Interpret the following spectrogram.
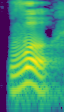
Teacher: व या वर्णाचा उच्चार करताना कोणत्या अवयवांचा उपयोग होतो त्याच योग्य उत्तर आहे दंतोष्ठ म्हणजे दात व ओठ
